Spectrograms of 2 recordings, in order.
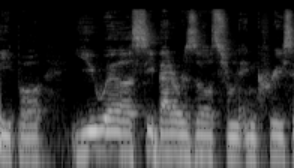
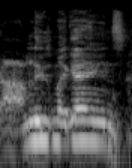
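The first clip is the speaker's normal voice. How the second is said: panicked, higher and louder; mock panic, pitched up and loud; freaking out; 8 semitones higher, 5 dB louder than usual. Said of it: "like, freaking out".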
